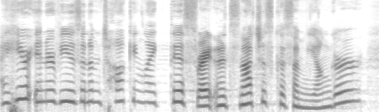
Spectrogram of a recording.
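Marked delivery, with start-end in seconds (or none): 0.0-2.1 high, eager, accommodating, keen-to-please voice. Speaker recalling how they sounded in old interviews, imitating own people-pleaser voice. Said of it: "That's the people pleaser voice".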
